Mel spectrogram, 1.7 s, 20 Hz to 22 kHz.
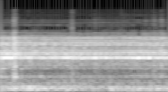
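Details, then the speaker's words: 2016 Mitsubishi Outlander after CV axle replacement, sensor at intermediate axle support bracket: steady high-pitched whine over low rumble, same noise as before; suspected to come from CV axle at bracket. "yeah so basically the noise is coming from from a CV axle"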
